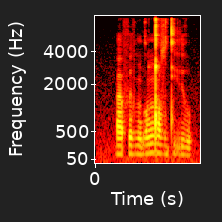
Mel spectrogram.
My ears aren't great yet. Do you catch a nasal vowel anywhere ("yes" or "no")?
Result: no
